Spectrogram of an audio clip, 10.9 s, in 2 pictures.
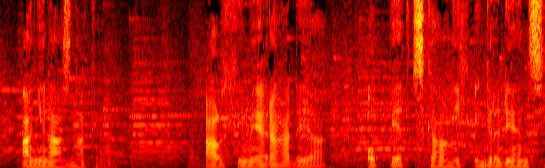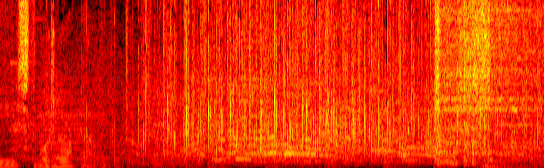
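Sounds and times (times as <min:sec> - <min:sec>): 
speech: 0:00.2 - 0:01.2, 0:02.0 - 0:07.1
crowd clapping: 0:06.4 - 0:10.8
excited crowd voices: 0:06.8 - 0:10.8
cheering crowd roaring: 0:07.1 - 0:10.8.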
